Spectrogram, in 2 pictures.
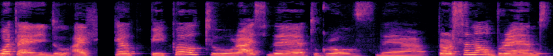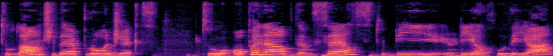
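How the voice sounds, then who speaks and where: A woman's very slow speech in a Russian accent, with ordinary pitch variation. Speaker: brand strategist. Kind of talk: live stream conversation. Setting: online live stream. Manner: halting, hesitant English.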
